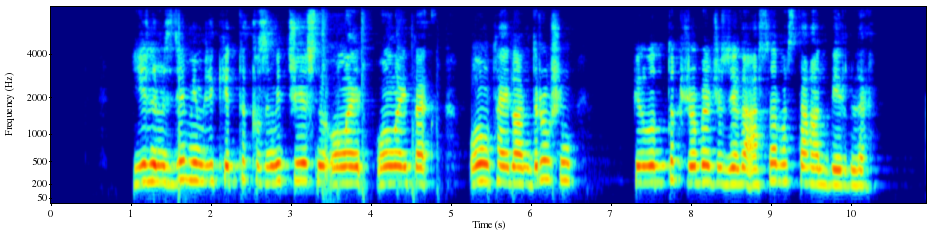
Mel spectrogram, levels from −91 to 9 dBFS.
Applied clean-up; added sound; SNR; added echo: neural mask model DeepFilterNet 3.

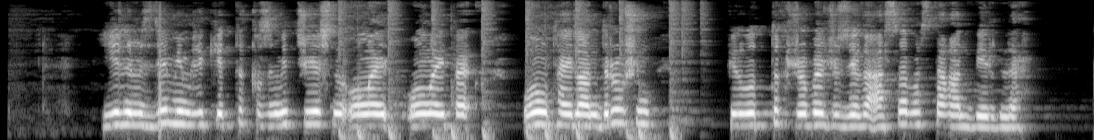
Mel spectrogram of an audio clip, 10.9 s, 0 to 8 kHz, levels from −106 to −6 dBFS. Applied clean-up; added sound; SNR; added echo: classical method WPE with log-MMSE.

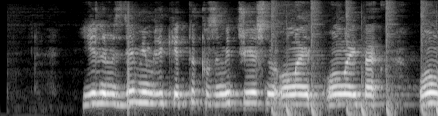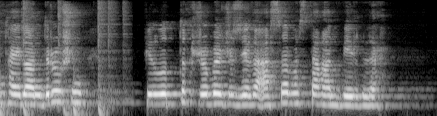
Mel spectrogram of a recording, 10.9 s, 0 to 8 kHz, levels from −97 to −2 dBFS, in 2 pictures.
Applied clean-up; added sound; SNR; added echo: none; Drum / Drum kit; 18 dB; reverberation time 1.3 s.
